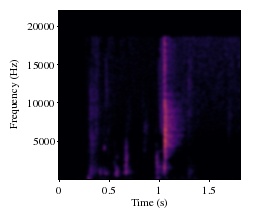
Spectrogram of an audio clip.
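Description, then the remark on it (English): Wet slurping and gulping as someone takes a first sip of water from an awkward container: a cluster of squishy sips, a sharper splash-like gulp, then a brief fading trickle, with no talking. “How do people drink out of this?”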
